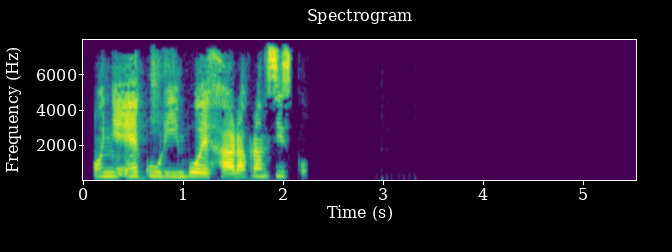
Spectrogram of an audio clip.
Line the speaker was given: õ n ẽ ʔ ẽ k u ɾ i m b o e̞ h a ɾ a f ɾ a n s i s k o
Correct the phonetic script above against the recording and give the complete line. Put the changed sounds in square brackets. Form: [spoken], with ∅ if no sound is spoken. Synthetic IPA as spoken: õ [ɲ] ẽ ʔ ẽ k u ɾ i m b o e̞ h a ɾ a f ɾ a n s i s k o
